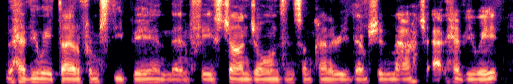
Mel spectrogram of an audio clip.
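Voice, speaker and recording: A man giving casual, slangy live fight commentary, thinking aloud in a halting way. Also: deep voice, level tone, no room sound. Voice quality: slangy, informal speech.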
